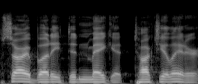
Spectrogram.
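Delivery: ordinary talk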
